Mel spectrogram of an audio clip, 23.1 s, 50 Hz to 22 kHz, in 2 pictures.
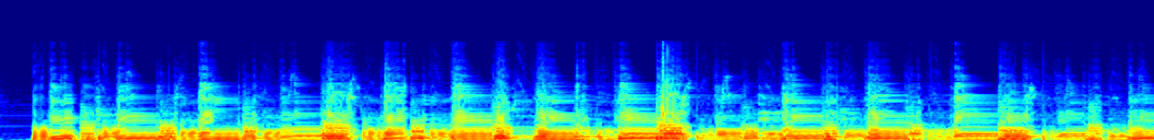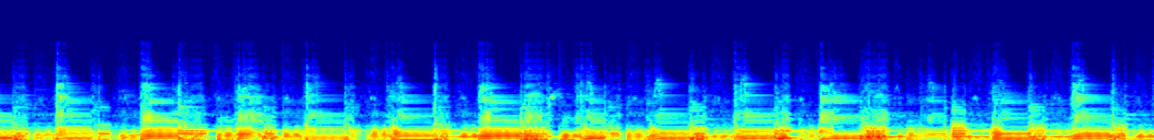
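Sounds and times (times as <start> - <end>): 
bass line: 0.3 - 23.0.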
